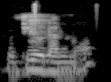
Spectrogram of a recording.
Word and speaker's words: violemment: donnera vaillamment innocent innocent attention deux orthographes une prononciation voyant quelques exemples d'abord en amt méchant méchamment brillant brillamment suffisant suffisamment et maintenant le nt violent violemment différentes différemment évident évidemment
